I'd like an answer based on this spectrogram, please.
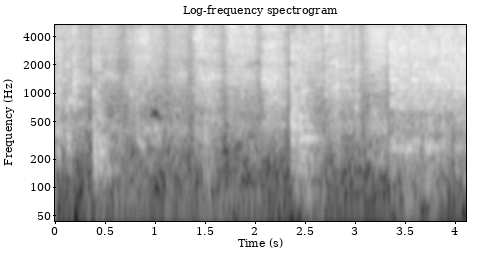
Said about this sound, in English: Come on, flush, you bastard.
